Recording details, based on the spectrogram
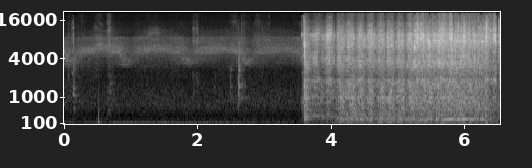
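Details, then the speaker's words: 1960s air-cooled VW dune buggy, sat over 10 years, choke and fuel shut-off solenoid disconnected, fuel fed manually while pumping throttle butterfly: catches abruptly, runs rough and uneven, won't idle; stumbling start. "Come on. I'm pumping the uh the butterfly because it's uh squirting fuel down there. Yes. Come on. does not want to idle."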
